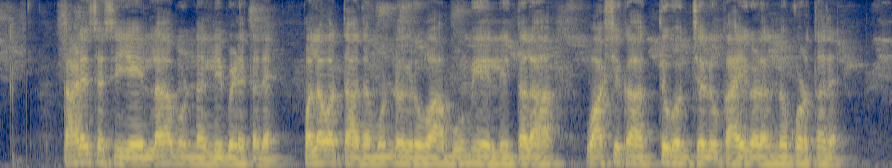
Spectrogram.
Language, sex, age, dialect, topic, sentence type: Kannada, male, 31-35, Mysore Kannada, agriculture, statement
